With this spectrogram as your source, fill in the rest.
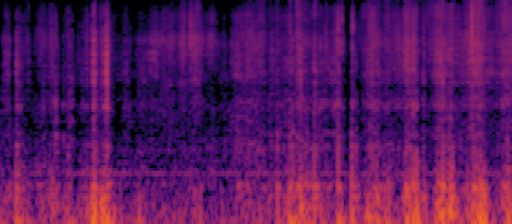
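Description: Short nails scratch the coarse weave of a small, flat burlap drawstring pouch. The result is a quiet, dry, rasping scrape that comes in uneven bursts, with a soft low thud under a thin, bright hiss of fibers.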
